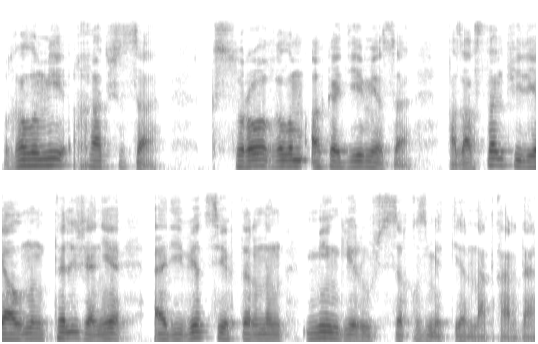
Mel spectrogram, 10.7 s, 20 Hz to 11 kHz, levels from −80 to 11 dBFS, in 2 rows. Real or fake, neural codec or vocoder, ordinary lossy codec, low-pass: fake; codec, 16 kHz, 16 kbps, FreqCodec, smaller model; AAC, 64 kbps; 7.2 kHz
